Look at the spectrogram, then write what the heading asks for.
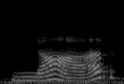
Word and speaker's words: knob: are the word no knob not Knight knife and knuckle now in all of those words they all begin with K but we don't hear a sound at the beginning we only hear that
